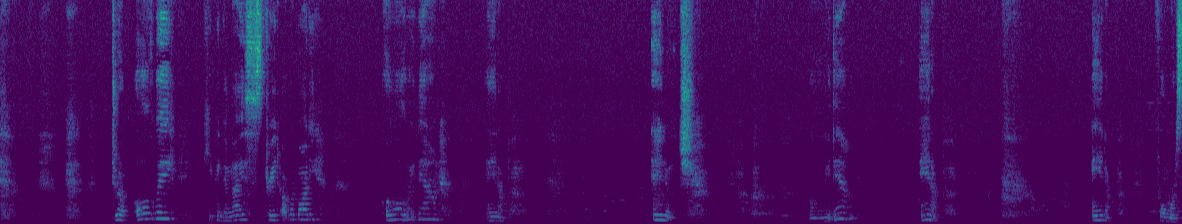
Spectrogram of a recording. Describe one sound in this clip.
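A young woman talks calmly, giving instructions, close by.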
